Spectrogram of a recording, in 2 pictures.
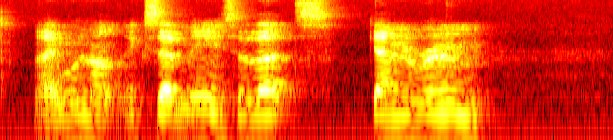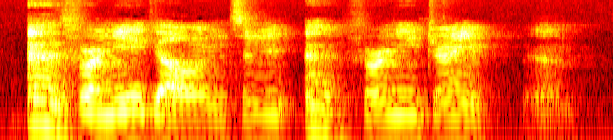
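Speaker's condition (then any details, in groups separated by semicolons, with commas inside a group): Brain injury; caused by accident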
